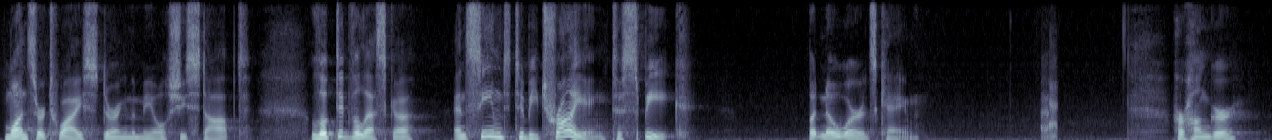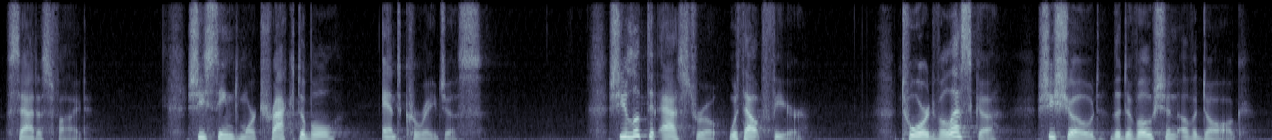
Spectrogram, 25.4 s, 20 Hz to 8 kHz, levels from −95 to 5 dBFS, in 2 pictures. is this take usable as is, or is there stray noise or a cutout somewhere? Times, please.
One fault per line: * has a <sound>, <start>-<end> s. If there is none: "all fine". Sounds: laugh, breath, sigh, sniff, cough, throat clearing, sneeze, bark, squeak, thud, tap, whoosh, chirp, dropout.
* has a laugh, 10.4-10.6 s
